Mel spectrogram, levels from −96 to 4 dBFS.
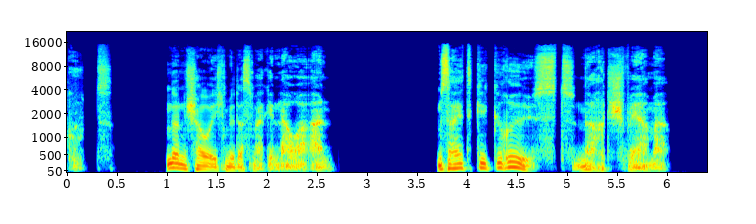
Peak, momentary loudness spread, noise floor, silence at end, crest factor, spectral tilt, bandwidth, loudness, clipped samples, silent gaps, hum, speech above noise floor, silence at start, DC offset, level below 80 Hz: -8 dBFS; 12 LU; under -90 dBFS; 0.4 s; 16 dB; -5 dB/octave; 15.5 kHz; -23 LUFS; under 0.1%; 0.54-0.67 s, 2.75-2.90 s; none; over 68 dB; 0 s; under 0.1%; -46 dBFS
